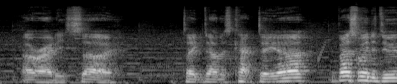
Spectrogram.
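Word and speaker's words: Cactuar: Is it Cacktwar? I've always said Cactar. It's a weird spelling. It's C-A-C-T-U-A-R. So phonetically, that'd be Cacktwar.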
